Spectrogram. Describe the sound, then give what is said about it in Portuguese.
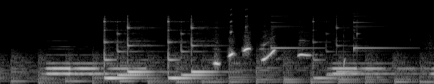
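A dense pile-up of mobile phone notification alerts across Brazil, carrying news of the attack on presidential candidate Jair Bolsonaro: overlapping chimes, dings and short rising whistle-like blips going off one after another, loud, with no talking. “Há exatamente um ano, por todo o Brasil, os celulares explodiam com notificações.”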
